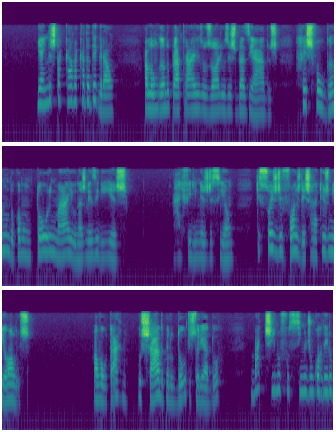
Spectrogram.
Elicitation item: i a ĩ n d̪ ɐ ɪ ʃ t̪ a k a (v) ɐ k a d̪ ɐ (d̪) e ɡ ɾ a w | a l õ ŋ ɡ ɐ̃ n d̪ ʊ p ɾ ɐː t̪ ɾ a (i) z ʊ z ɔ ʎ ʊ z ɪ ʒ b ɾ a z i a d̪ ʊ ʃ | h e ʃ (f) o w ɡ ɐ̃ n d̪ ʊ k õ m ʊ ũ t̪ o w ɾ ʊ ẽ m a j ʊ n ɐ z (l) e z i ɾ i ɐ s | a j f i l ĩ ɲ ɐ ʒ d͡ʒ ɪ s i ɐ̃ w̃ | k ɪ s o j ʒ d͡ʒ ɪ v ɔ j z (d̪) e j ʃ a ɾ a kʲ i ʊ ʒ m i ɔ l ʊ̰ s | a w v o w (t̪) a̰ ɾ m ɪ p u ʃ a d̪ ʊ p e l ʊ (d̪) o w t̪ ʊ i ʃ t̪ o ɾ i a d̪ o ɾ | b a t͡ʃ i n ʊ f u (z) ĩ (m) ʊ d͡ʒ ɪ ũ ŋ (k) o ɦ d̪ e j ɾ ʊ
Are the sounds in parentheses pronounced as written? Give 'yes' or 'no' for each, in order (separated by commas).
yes, yes, no, yes, yes, yes, yes, yes, no, no, yes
